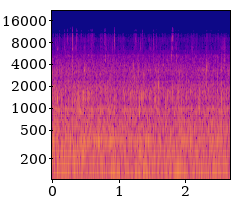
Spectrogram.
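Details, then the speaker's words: Keurig coffee maker after fixing reservoir vacuum problem that made pump spin without drawing water: low steady churning hum with gurgling as water is drawn and cup fills; pump works normally. "the important part is you can probably see the water going down and that noise that's the pump and rises has stopped until it's until it's filled with cup and then you'll hear the pump go again"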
